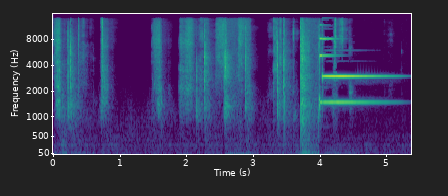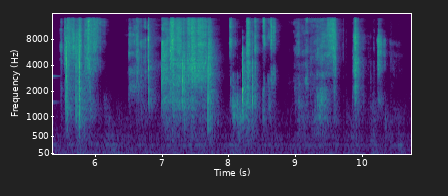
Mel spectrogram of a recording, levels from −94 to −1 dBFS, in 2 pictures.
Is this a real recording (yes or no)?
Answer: yes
